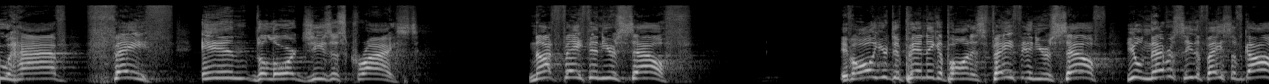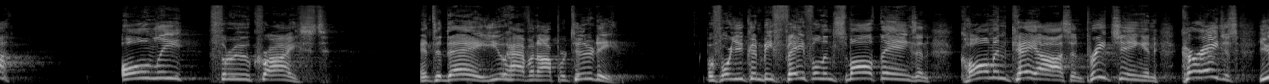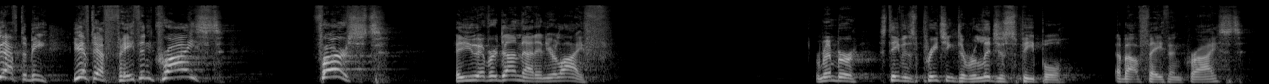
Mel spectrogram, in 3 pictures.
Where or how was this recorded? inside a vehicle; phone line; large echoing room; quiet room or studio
large echoing room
